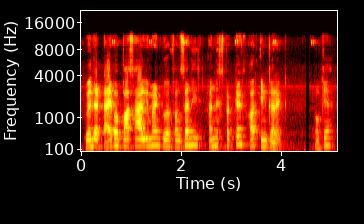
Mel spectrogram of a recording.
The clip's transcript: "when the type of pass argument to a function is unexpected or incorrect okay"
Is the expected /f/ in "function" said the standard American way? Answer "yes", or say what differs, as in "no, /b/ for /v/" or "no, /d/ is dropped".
yes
